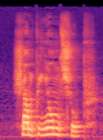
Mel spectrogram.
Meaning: mushroom soup made of button mushrooms
- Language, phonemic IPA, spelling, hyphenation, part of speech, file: Dutch, /ʃɑm.pi(n)ˈjɔnˌsup/, champignonsoep, cham‧pig‧non‧soep, noun, Nl-champignonsoep.ogg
